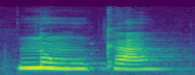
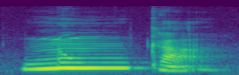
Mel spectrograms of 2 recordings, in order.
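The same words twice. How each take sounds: First: It is spoken at a natural pace. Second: It is spoken slowly and carefully. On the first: "2 vezes mais naturalmente" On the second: "Uma vez mais devagar"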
